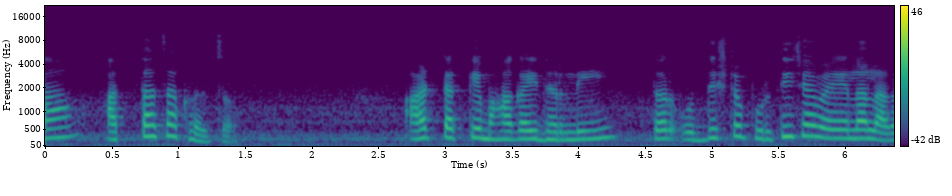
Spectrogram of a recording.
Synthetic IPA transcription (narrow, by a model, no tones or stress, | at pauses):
aː | t̪ːat͡sakʰəɾt͡sə | aʈ̚ʈəkːeməɦaɡaiːd̪ʱəɾliː | t̪əɾud̪ːiʂʈəpuɾt̪it͡ɕjaʋeɭelalaɡ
